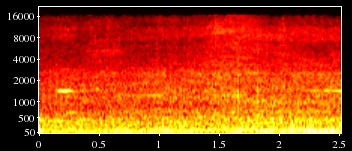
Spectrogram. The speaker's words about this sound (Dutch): Even wachten op die auto. Waar gaat die naartoe?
